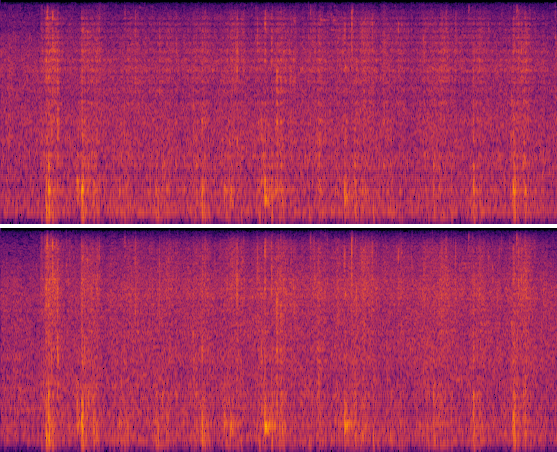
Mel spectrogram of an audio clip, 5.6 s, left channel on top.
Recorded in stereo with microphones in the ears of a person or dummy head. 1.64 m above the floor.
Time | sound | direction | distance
0.4 | a rattle | 10° right (ahead or behind) | 1.2 m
